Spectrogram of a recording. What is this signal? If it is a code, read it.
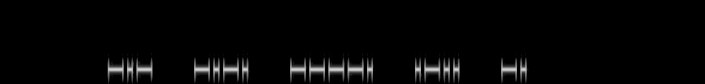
Morse code, heard as a keyed tone, about 25 wpm, spaced as for 14 wpm, 700 Hz. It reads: KC9LN
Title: USA Call Signs - 5 Characters - 3x Character Spacing - 25wpm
